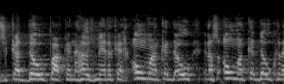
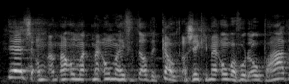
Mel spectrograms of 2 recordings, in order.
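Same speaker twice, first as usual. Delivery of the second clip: ordinary talk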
